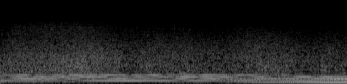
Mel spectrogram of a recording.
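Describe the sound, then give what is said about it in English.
Ocean waves wash steadily ashore in a soft, continuous surf, blended with a sustained low humming drone underneath, with no one speaking. “Allow those waves to gently wash over you, and as they do, they'll wash away any negative feelings or worries.”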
